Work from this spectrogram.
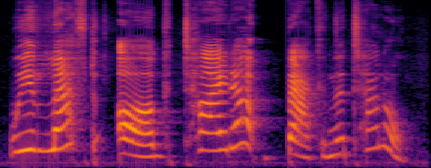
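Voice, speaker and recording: A woman's voice: extremely high pitch, lively intonation, measured pace, fairly bright tone, voice pushed up, full character voice. A woman voicing a brave, cross young girl in a storybook, exclaiming indignantly. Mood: cross, fearful.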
